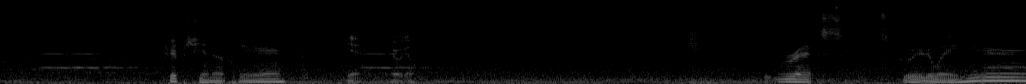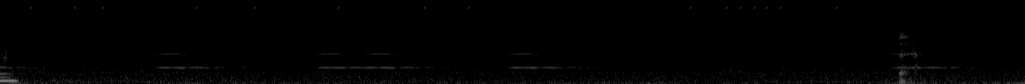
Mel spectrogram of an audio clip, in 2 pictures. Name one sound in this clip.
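Short electronic menu beeps chime again and again.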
